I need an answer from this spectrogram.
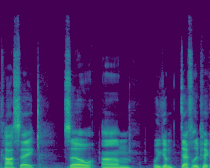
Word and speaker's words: Kase: Let's pick up Case. or Kase. I think his name is actually pronounced Kase.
